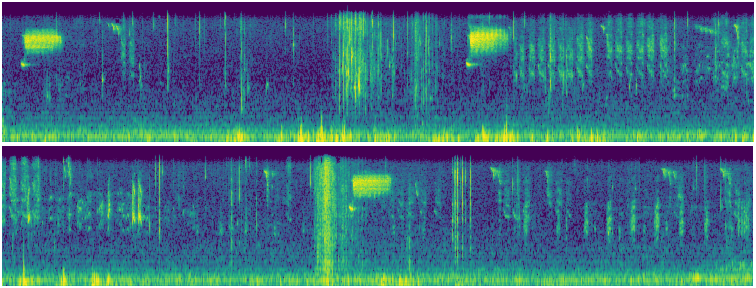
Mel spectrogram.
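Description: Small birds at a bird bath: bursts of wing flapping and soft knocks as they land and flit about, with scattered short chirps and a brief high call heard three times, roughly ten seconds apart.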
